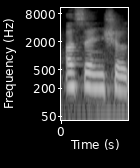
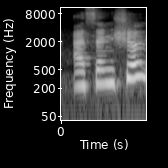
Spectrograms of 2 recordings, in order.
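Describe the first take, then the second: First: First vowel of "एसेंशियल" as short "uh": uh-sen-shul; schwa onset. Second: First vowel of "एसेंशियल" as open "eh": eh-sen-shul; open E onset. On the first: Teacher giving second option, "एसेंशियल" starting with "uh". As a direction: begin "एसेंशियल" with a neutral "a". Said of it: "से अ या". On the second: Teacher giving first option, "एसेंशियल" starting with "eh". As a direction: begin "एसेंशियल" with a clear "ae" sound. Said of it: "या एसेंशियल दोनों तरीके". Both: Shown as a demonstration.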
